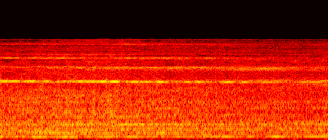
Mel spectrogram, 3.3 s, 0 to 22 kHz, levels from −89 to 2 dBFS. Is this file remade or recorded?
remade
